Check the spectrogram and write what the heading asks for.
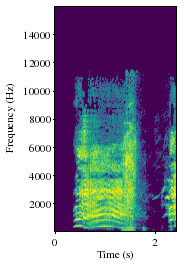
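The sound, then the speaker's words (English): A voice imitates a man screaming at himself at night: one long, loud, strained wail held for over a second, breaking off into a ragged gasp, then a second scream starting right after. “And he just starts screaming at himself again.”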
